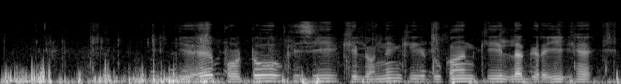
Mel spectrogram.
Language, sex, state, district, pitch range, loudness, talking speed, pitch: Hindi, male, Rajasthan, Bikaner, 125-140 Hz, -20 LUFS, 95 wpm, 130 Hz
